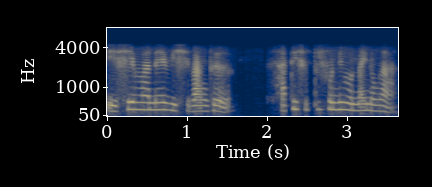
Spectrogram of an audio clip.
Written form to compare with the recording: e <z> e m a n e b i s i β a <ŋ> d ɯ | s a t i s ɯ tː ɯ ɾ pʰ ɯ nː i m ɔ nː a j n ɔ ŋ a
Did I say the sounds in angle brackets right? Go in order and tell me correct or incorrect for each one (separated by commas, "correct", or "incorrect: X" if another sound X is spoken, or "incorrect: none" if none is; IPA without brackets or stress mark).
incorrect: s, correct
